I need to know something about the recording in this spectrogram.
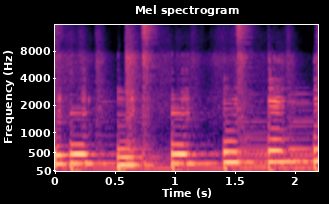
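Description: Jazz performance of an electric bass guitar plucked with the fingers, playing a line of separate notes that change pitch every fraction of a second, with drum and cymbal hits between them.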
